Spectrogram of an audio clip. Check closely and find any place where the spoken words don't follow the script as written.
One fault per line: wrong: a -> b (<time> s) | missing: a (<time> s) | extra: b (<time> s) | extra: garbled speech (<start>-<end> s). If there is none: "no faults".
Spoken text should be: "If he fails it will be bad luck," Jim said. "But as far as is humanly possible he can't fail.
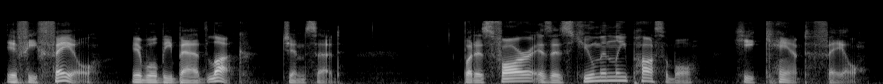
wrong: fails -> fail (0.4 s)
